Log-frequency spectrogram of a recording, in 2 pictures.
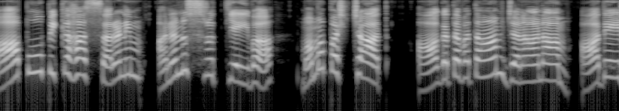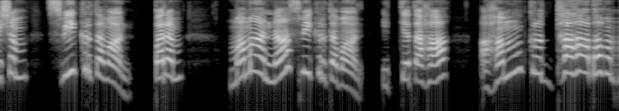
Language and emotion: Sanskrit, angry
